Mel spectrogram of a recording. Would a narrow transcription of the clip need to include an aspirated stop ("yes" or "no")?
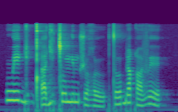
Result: no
